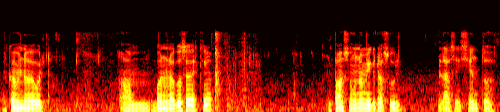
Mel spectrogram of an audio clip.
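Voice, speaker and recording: A man's voice: lowish voice, warm tone. A young man with a Chilean Spanish accent, recounting a bus ride in a casual spoken diary and acting out the voices of the people in it. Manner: rambling storyteller, acts out the voices in his anecdotes. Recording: slightly muffled with faint background noise.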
